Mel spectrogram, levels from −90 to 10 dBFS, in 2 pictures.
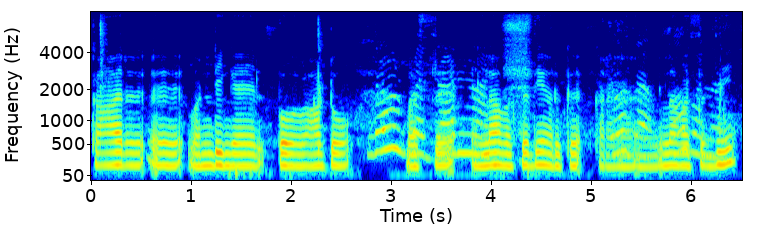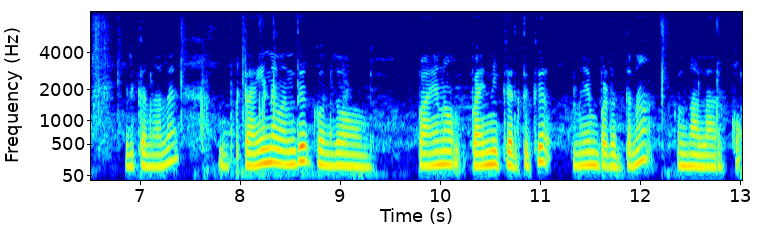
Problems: constant background noise, background conversations at intervals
